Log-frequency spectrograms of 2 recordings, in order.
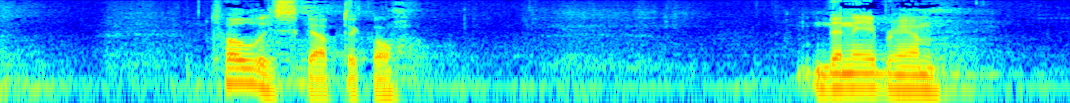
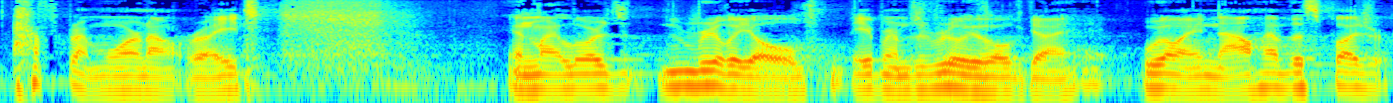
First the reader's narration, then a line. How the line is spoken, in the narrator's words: laughed to herself as she thought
